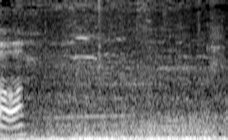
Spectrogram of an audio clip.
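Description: Steady low drone of a car's engine and road noise heard from inside the cabin while driving.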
